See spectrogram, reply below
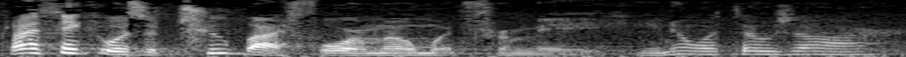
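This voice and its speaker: A middle-aged man preaching a sermon, telling a personal story and asking the congregation questions, sometimes loud and sometimes soft. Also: a little high, sing-song, fast, a little hiss or hum. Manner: conversational, asks the congregation questions, swings between loud and soft. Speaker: pastor.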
